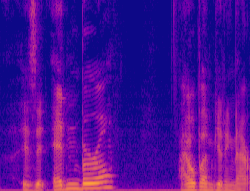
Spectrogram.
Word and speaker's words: Edinburgh: Edinburgh, that's how you say it.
